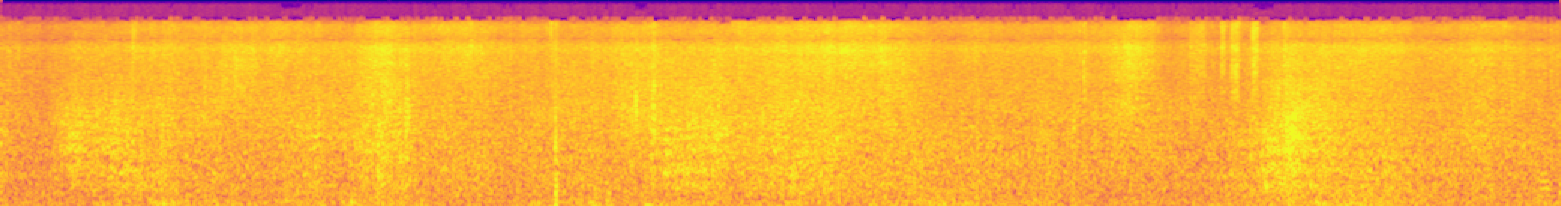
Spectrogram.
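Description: Wind gusts across an open shoreline at high water while waves wash and break steadily, a continuous loud rushing surf with buffeting on the microphone and surges that swell and fade.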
